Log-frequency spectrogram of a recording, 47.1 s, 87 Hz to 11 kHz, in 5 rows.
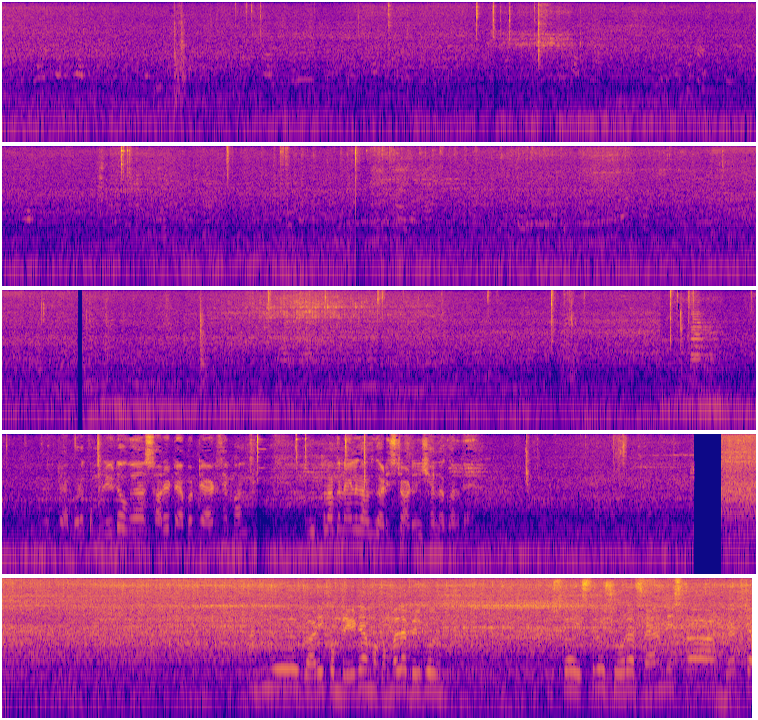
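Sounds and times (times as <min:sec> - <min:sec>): car engine idling: 0:37.3 - 0:47.0.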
